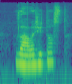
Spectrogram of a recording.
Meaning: 1. business (something involving one personally) 2. matter
- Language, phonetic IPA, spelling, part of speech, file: Czech, [ˈzaːlɛʒɪtost], záležitost, noun, Cs-záležitost.ogg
